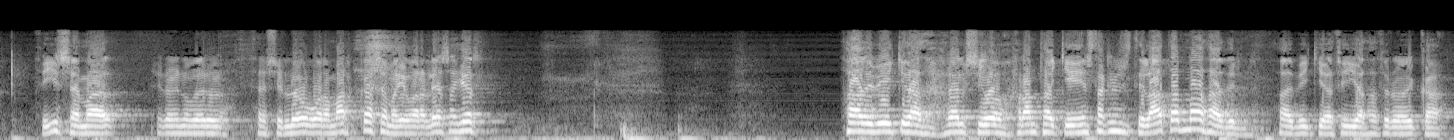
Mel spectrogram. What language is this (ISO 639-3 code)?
isl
